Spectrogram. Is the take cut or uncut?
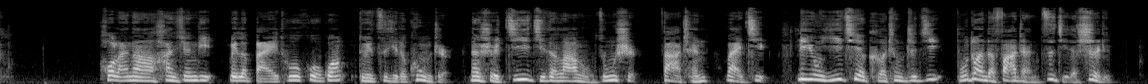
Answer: cut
